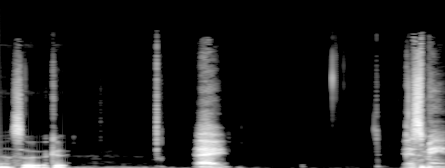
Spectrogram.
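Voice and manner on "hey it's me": soft, breathy ASMR whisper. Trying out an ASMR voice for the listeners at home. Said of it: "let me know how good's my ASMR voice".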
